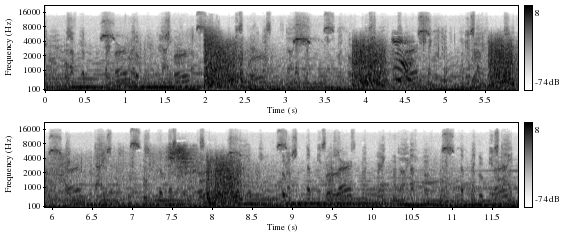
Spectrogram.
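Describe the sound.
Several gunshots crack out as sharp bursts at irregular intervals over a steady, sustained tonal drone.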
